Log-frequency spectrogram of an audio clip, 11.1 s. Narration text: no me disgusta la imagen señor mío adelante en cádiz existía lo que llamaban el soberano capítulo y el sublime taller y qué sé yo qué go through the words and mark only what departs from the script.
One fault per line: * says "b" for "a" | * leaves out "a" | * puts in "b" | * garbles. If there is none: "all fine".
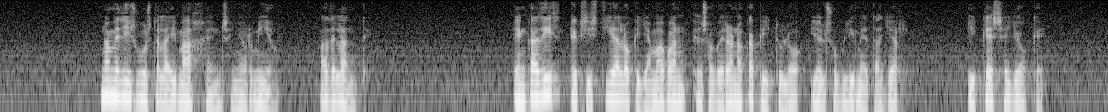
all fine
